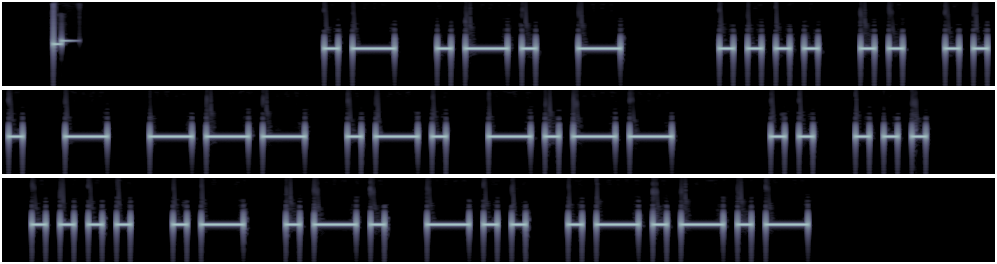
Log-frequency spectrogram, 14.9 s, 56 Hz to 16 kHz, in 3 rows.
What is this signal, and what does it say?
Morse code, heard as a keyed tone, about 17 wpm, 700 Hz. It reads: ART HISTORY IS HARD.
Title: Sentences from Top 600 Words 17wpm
